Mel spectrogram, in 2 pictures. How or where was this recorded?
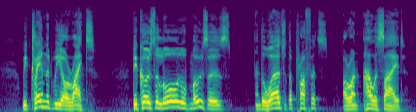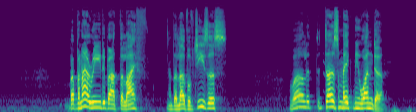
large echoing room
